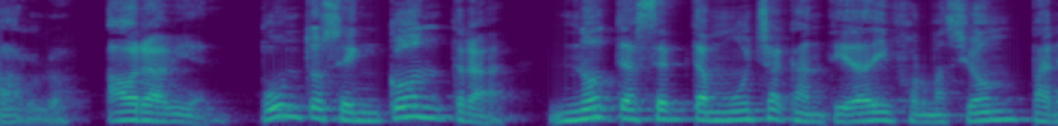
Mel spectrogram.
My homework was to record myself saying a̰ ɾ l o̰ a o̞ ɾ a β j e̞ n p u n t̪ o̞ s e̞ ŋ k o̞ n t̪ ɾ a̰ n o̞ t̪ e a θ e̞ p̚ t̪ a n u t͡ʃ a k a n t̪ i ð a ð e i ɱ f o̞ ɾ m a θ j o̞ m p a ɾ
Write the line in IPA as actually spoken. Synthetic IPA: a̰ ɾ l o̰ a o̞ ɾ a β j e̞ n p u n t̪ o̞ s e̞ ŋ k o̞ n t̪ ɾ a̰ n o̞ t̪ e a s e̞ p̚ t̪ a m u t͡ʃ a k a n t̪ i ð a ð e i ɱ f o̞ ɾ m a s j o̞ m p a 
